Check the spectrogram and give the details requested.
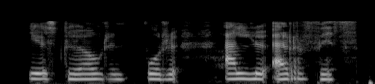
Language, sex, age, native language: Icelandic, female, 6, Icelandic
